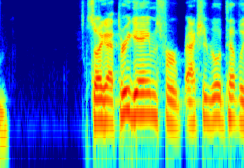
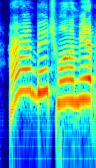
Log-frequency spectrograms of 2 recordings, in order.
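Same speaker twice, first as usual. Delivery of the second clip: high-pitched retold proposition; eager mock come-on; 13 semitones higher, faster than usual. Acting out a reply to a flirty text, high mock eagerness.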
